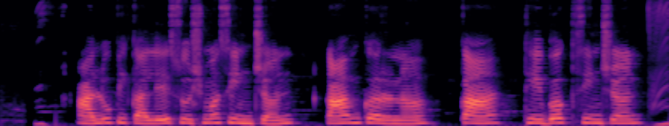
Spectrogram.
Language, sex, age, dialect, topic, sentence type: Marathi, female, 18-24, Varhadi, agriculture, question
